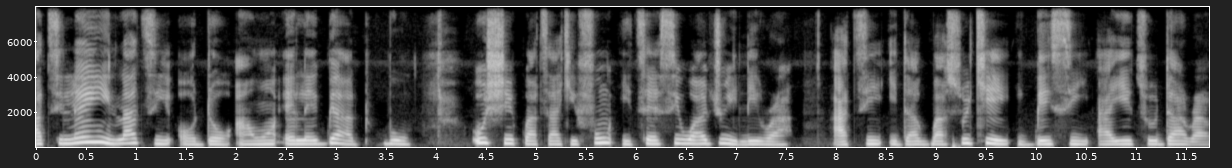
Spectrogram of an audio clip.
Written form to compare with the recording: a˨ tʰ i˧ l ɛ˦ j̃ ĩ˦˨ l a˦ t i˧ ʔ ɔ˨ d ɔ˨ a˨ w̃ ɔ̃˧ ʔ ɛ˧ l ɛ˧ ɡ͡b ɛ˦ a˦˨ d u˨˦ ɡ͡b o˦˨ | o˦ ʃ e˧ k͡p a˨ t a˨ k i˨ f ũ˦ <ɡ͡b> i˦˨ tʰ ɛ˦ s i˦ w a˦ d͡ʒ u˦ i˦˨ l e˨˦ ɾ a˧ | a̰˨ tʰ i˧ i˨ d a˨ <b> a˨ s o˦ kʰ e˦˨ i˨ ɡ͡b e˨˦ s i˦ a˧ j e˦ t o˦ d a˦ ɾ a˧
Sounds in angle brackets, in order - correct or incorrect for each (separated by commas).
incorrect, incorrect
